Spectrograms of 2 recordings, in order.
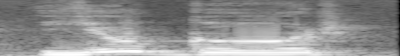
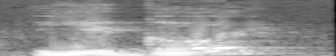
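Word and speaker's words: Егор: सेट जेरसिम, देखिए अब इसको हम प्रोनाउंस करेंगे, येगर पढ़ेंगे अब इसको, येगर डेनलिच, लेकिन इसका नाम क्या है, येगोर डेनलिच।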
